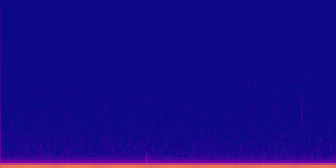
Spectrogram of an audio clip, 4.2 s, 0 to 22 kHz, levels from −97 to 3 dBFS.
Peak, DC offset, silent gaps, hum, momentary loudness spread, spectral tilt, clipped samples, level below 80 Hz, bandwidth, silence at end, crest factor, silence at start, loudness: -24 dBFS; under 0.1%; none; none; 3 LU; -14 dB/octave; under 0.1%; -68 dBFS; 1.1 kHz; 0 s; 8 dB; 0 s; -33 LUFS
